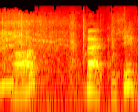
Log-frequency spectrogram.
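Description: Indistinct voice talking, with a couple of short clicks.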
